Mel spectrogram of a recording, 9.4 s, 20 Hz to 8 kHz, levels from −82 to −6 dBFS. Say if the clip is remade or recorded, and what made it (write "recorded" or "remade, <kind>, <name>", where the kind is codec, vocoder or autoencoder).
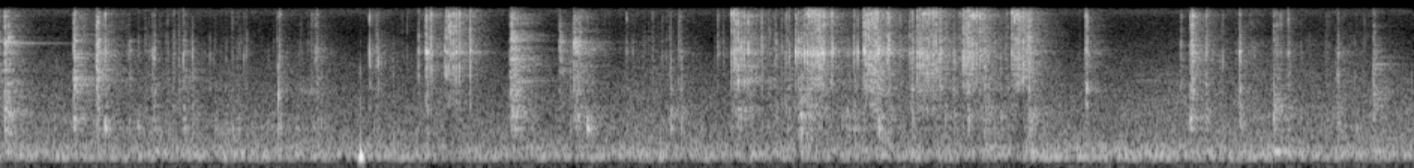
recorded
